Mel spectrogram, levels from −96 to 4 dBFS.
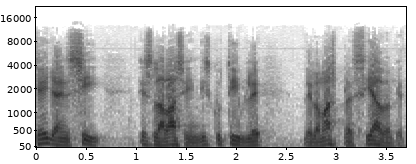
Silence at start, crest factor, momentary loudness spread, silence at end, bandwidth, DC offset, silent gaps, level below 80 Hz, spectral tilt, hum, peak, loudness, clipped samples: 0 s; 14 dB; 9 LU; 0 s; 12 kHz; under 0.1%; none; -38 dBFS; -5.5 dB/octave; none; -2 dBFS; -16 LUFS; under 0.1%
